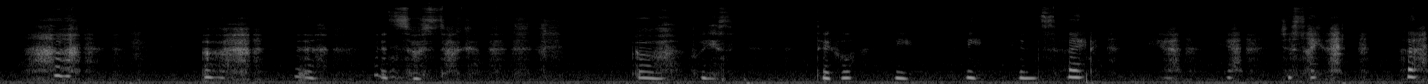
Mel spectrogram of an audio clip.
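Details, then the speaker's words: Acted, simulated female performance of a stuck sneeze ("please make me sneeze", itchy nose): repeated whispered sharp in-breaths and gasps building toward a sneeze; gasping. "My sneeze has been stuck all day. Oh, wait. God, please can you make me sneeze? I'm just so itchy."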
